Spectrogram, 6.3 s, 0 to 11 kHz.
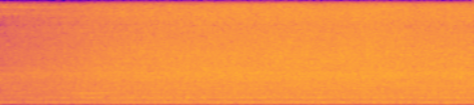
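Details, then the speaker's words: Double K Challengair 560 dog cage dryer, tested outdoors with a separate fan running nearby, before disassembly: steady, even rush of air on low and high with no grinding or squeal; heater works and blower motor bearings sound healthy. "so this one's good i didn't hear any bearing noise on this one either so that's good"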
